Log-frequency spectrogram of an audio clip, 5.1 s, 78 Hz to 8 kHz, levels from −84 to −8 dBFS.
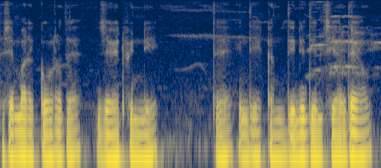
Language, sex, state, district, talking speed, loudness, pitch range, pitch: Chakma, male, Tripura, Unakoti, 140 wpm, -19 LUFS, 95-105 Hz, 100 Hz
